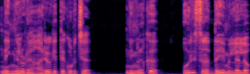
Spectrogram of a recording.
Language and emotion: Malayalam, fearful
